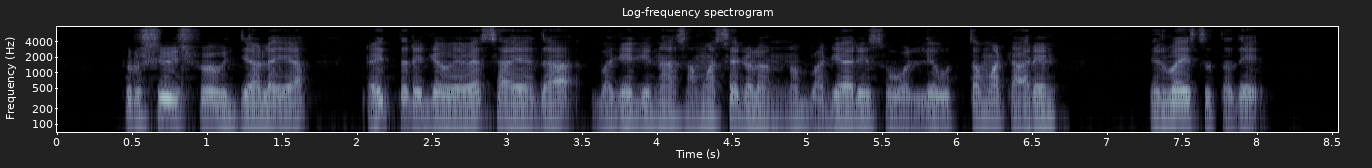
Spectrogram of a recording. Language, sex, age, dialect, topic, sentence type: Kannada, male, 18-24, Mysore Kannada, agriculture, statement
